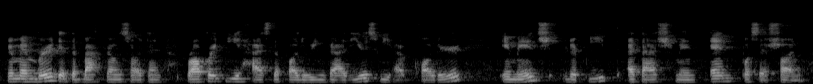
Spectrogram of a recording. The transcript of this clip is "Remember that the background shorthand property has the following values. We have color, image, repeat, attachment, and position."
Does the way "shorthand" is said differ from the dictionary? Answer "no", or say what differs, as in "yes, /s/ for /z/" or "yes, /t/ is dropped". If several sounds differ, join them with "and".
yes, /s/ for /ʃ/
